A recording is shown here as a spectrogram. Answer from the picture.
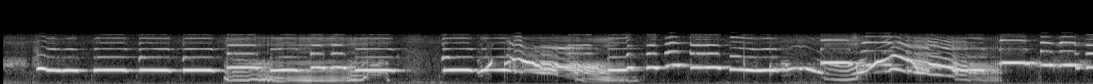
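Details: A female Fox terrier howls, "singing", in long sliding, wavering notes to a steady recorder tune, then is praised as a good girl.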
